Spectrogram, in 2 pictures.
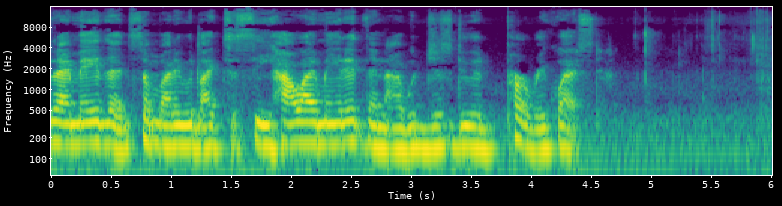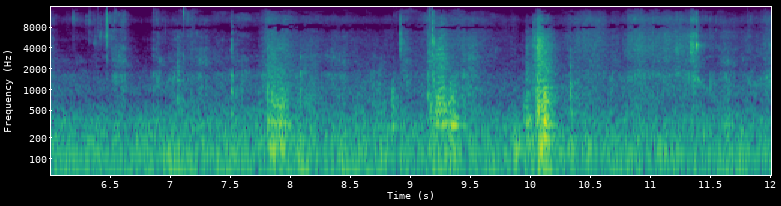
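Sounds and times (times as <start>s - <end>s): low room hum: 0.0s - 12.0s
person chewing: 4.8s - 9.9s, 10.6s - 12.0s.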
